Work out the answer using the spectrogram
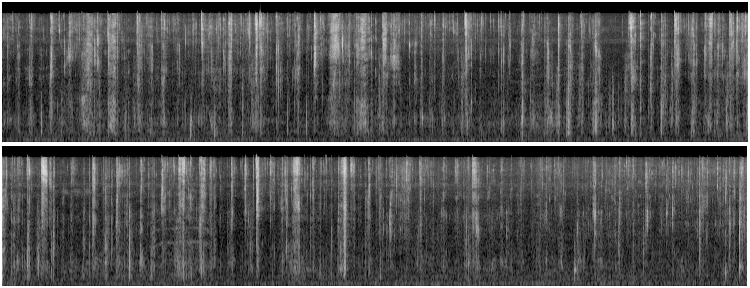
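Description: Close-miked chewing of curried chicken: a constant run of quick, sharp, wet smacks and clicks from the mouth.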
